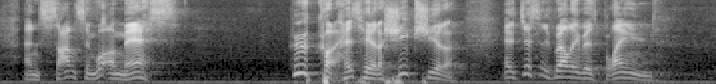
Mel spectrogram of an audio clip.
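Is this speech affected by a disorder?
Yes: cleft palate and cleft lip.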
